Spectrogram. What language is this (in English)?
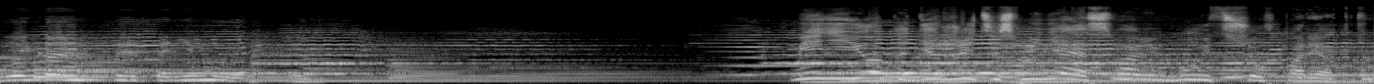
Russian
